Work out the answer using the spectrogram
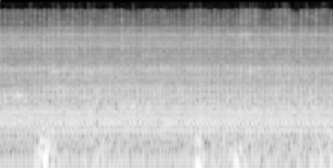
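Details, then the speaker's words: Craftsman chainsaw left outside for years, freed from a stuck state and revived: small two-stroke buzzing at idle with slightly uneven beat; air drawn past a leaking crank seal causes the inconsistent idle and bogging. "cool so the crank seal on this side's leaking a little bit that's where the inconsistent Idol is coming from"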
